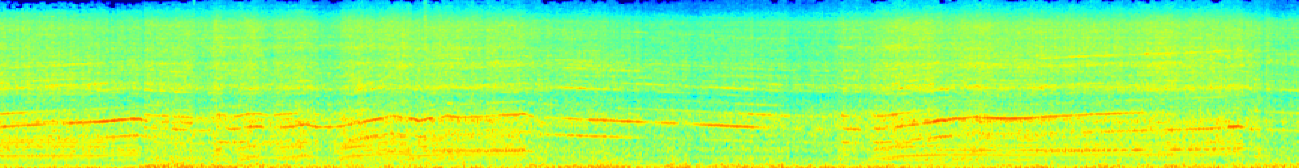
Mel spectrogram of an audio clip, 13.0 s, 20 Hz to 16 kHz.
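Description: Can-Am Renegade 1000 XXC ATV's V-twin engine pulling hard as the quad gathers speed on a dirt trail. Its pitch rises and falls several times with the throttle, over a steady low rumble.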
